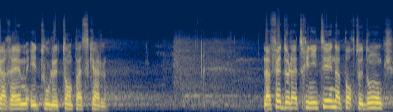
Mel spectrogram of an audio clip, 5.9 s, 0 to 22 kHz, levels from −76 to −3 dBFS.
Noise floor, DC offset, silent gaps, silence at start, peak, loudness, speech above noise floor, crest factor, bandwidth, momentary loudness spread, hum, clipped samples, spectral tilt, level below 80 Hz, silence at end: -40 dBFS; under 0.1%; none; 0 s; -2 dBFS; -14 LUFS; 26 dB; 14 dB; 12.5 kHz; 22 LU; none; under 0.1%; -5.5 dB/octave; -52 dBFS; 0 s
